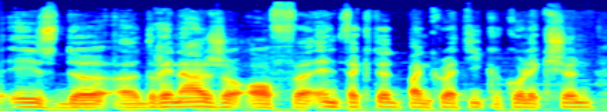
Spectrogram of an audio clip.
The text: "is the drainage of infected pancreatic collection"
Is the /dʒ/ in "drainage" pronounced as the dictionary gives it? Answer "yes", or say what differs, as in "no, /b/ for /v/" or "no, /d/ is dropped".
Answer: no, /ʒ/ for /dʒ/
